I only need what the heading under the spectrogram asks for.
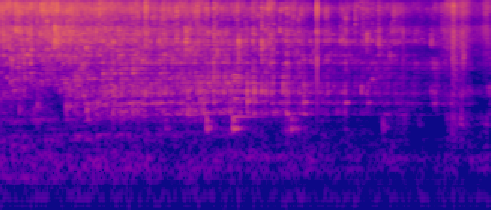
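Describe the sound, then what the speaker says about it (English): Tap water runs steadily into a bowl while cut potatoes for French fries are rinsed, a constant close hiss with faint splashes and drips and no talking. "I like to rinse that off the potato."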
